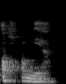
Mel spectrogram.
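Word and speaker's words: অসমীয়া: The name actually we pronounce as Ohomia.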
